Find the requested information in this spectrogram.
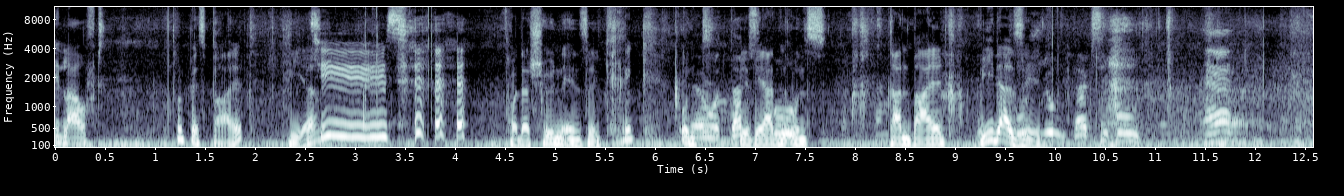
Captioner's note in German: gelächter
